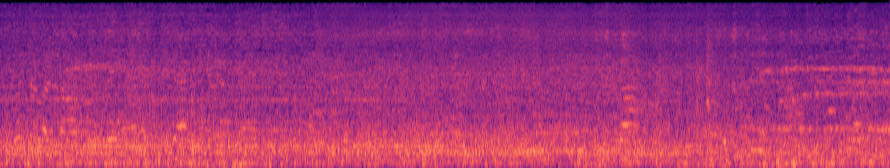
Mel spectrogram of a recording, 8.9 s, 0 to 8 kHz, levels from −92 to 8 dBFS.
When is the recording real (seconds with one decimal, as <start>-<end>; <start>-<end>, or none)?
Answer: 0.0-3.2; 8.1-8.9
